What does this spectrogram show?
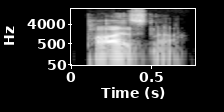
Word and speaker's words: Peisner: Your long-time listener, Peisner, pronounced Peisner, which I nailed, aka the last lick of Los Angeles and the keeper of the lost lore.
